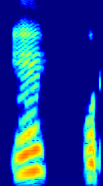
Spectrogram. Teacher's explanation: ए और ए बोलेंगे ना तो तालु से भी टच होगी जीभ और हमारा कंठ जो है वो भी ध्वनि निकालेगा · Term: कंठ और तालु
